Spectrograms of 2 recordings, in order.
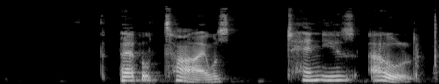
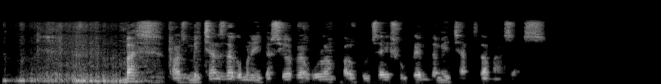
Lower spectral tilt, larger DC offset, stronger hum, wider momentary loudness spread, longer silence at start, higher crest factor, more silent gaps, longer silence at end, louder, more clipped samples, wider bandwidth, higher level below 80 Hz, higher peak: about the same, -4 dB/octave vs -3 dB/octave; neither; neither; about the same, 7 LU vs 8 LU; first, 1 s vs 0.05 s; second, 20 dB vs 26 dB; neither; second, 0 s vs 1.15 s; first, -20 LUFS vs -26 LUFS; neither; first, 15.5 kHz vs 8.4 kHz; second, -66 dBFS vs -60 dBFS; about the same, -2 dBFS vs -2 dBFS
